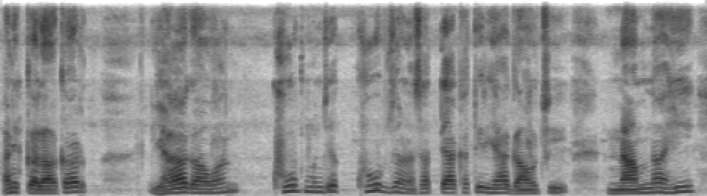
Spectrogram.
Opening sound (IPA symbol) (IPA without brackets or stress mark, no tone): a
